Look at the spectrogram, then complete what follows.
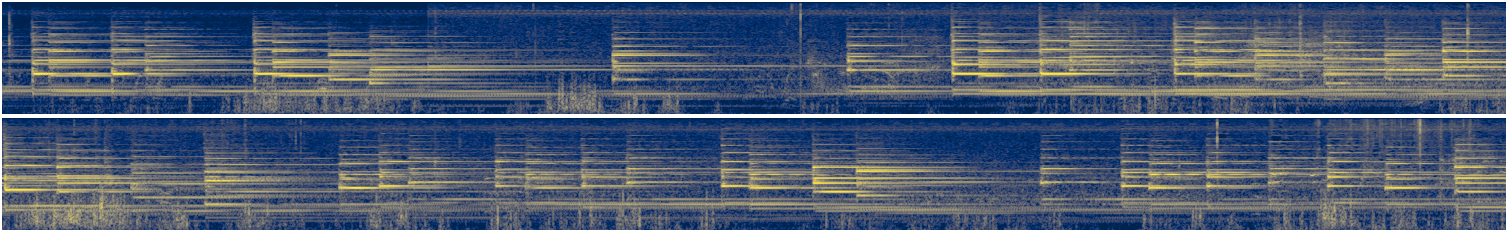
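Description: Carillon bells of the Mahanay Bell Tower ringing a tune: many pitched bell strokes in quick succession, each ringing on under the next. A low rumbling noise swells up now and then underneath.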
